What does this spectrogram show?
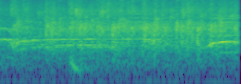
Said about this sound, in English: if you want to clap, go ahead, clap. Be generous with your clapping. I'm not sure you are paying to clap. And maybe this way got it first. Come on, clap for the Lord.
